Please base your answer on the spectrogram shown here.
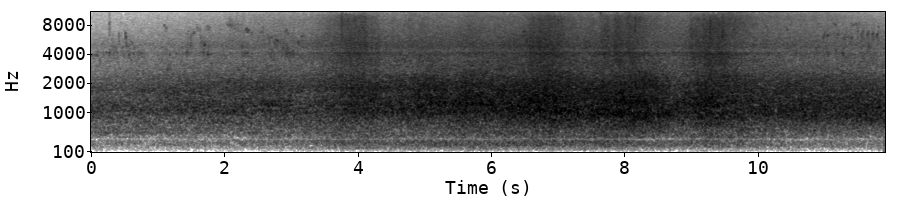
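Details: A steady broadband roar of passing traffic swells and fades, with no clear animal calls.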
